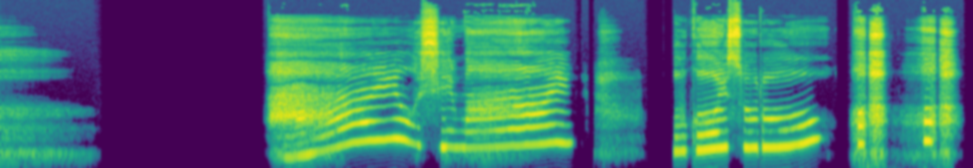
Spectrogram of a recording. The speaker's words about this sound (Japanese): おっきなあくび。目もトロンって。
